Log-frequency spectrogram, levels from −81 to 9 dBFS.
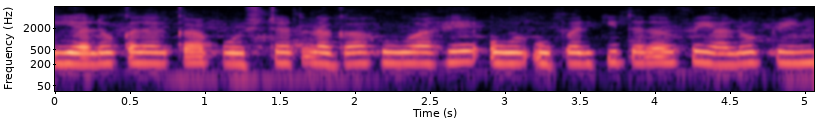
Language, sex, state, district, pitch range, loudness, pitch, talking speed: Hindi, female, Chhattisgarh, Raipur, 205-220 Hz, -16 LUFS, 215 Hz, 165 wpm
